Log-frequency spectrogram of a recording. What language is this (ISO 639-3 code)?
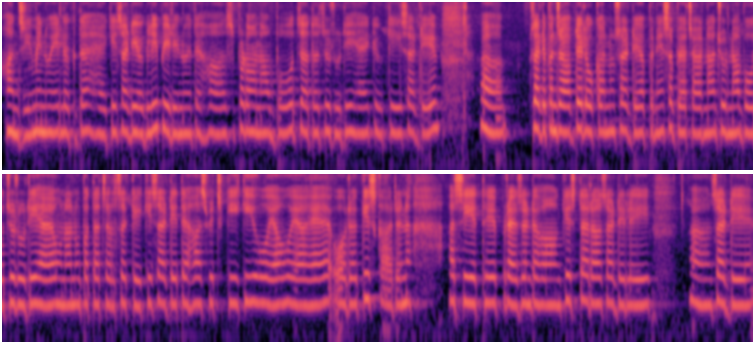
pan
